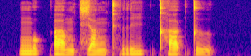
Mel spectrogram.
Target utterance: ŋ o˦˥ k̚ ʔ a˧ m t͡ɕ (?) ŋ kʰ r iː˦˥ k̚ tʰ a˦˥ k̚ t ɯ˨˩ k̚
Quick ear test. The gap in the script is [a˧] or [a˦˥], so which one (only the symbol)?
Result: a˧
